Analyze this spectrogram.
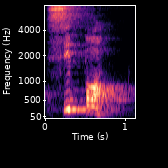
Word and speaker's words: cipó: The stress is in the last. Cipó, cipó. As it is an exception for the rule I gave you, must use the accent in the stressed syllable.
